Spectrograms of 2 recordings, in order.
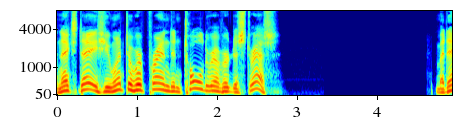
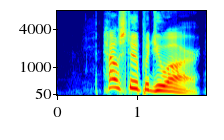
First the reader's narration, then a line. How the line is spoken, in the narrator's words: her husband cried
